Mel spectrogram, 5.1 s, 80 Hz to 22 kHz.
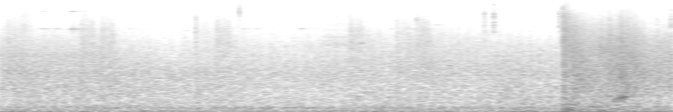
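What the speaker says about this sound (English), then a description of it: "So artillery helps break some lines over here." Artillery in a Company of Heroes 2 4v4 battle produces a dense, continuous rumble of distant explosions and booms, with one heavier blast rising near the end.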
